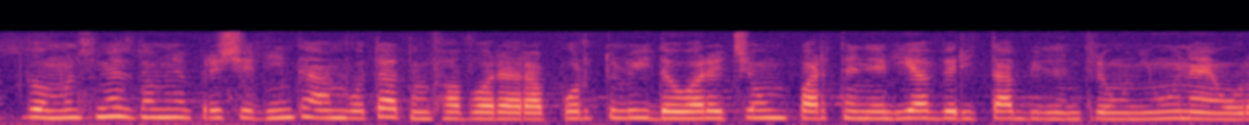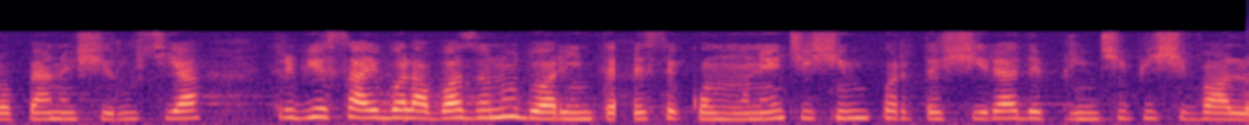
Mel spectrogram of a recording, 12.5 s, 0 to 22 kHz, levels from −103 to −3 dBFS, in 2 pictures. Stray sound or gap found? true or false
true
